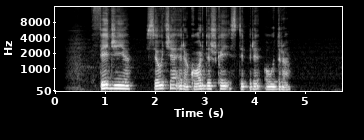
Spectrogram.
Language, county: Lithuanian, Vilnius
